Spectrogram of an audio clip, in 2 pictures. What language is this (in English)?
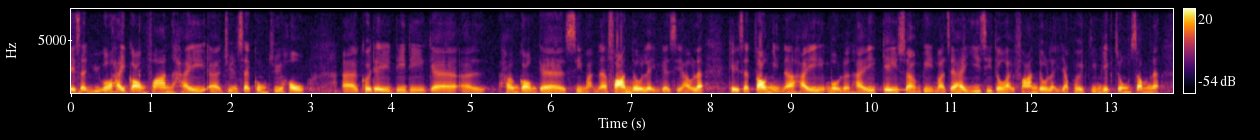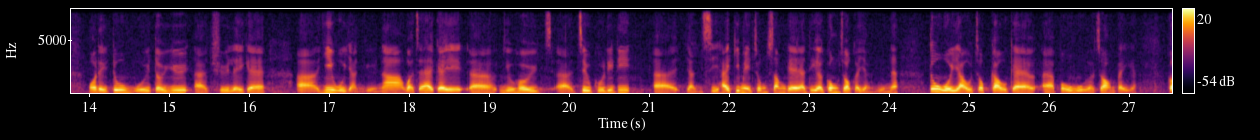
Cantonese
